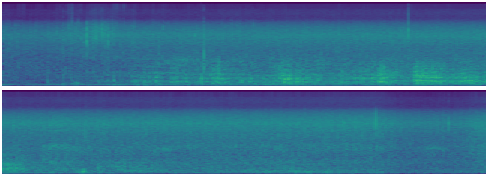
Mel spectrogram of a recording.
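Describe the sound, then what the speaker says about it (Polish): Steady heavy rain pours down outdoors near a private plot by a car service building, a dense continuous hiss with low thunder rumbling through the middle, no voices. "Deszcz trochę osłab."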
